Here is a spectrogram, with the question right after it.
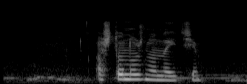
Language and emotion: Russian, neutral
